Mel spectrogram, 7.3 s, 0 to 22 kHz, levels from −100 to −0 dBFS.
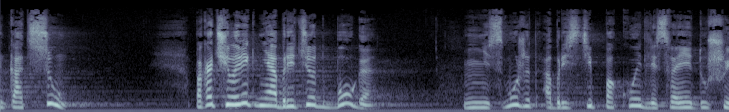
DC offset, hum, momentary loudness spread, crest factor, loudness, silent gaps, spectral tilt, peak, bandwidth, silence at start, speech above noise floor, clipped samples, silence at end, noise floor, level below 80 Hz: under 0.1%; 50 Hz at -60 dBFS; 13 LU; 20 dB; -29 LUFS; none; -3 dB/octave; -10 dBFS; 16 kHz; 0 s; 29 dB; under 0.1%; 0 s; -58 dBFS; -60 dBFS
